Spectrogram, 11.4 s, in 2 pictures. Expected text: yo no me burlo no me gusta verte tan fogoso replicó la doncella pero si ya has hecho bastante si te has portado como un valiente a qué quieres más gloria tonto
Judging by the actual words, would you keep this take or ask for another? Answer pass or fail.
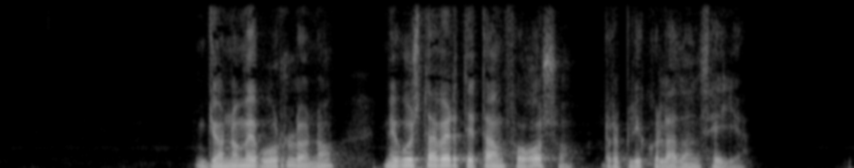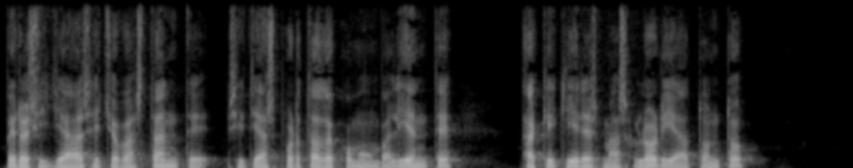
pass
